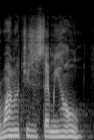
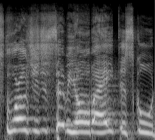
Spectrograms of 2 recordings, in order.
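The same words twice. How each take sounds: First: Said in the usual way. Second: High-pitched mock tantrum yell; acted yell. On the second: Eight-year-old self to vice principal, high acted yelling. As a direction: yell it high like a fed-up kid. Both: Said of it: "And I yell at her".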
